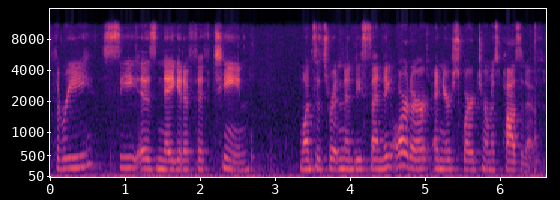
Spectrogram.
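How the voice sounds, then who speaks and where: In a recording with noticeable background noise and audible room echo, a woman speaks at a fairly high pitch with fairly even intonation. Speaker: math teacher. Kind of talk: lecture.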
